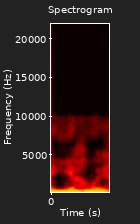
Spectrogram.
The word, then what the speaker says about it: Yahweh: Nama Yahudi untuk Tuhan diwakili oleh tetragramaton, YHWH, dapat diucapkan sebagai Yahweh atau Yehuwa.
